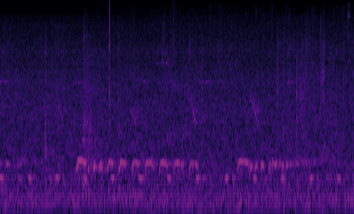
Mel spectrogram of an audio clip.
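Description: Wild birds calling: a low note repeated steadily about twice a second, and twice a rolling, trilled call of about a second each, with a few short falling chirps higher up.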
